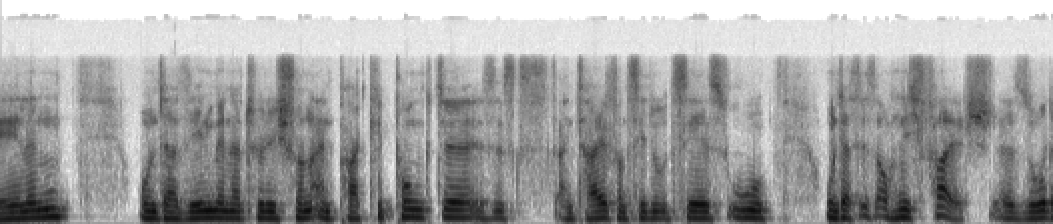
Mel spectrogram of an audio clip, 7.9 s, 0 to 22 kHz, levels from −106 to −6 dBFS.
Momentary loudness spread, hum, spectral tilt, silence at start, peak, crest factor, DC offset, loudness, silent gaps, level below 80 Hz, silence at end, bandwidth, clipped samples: 10 LU; none; -7 dB/octave; 0 s; -4 dBFS; 16 dB; under 0.1%; -20 LUFS; none; -50 dBFS; 0 s; 8 kHz; under 0.1%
